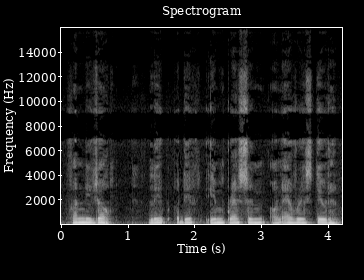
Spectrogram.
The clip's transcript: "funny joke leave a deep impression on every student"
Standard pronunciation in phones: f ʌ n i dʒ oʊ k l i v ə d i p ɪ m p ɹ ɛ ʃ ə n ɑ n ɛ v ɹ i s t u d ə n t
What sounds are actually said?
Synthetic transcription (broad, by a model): f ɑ n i dʒ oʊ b l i p ə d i f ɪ m p ɹ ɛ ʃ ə n ɑ n ɛ v ɹ i s t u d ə n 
